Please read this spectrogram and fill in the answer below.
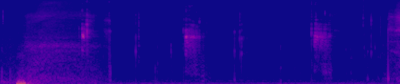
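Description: Close-up kissing sounds into the microphone: about four short, wet lip smacks roughly a second apart, after a heavy low thump at the very start.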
